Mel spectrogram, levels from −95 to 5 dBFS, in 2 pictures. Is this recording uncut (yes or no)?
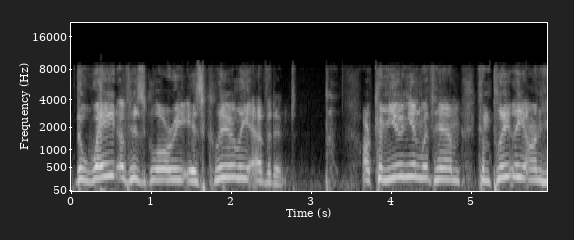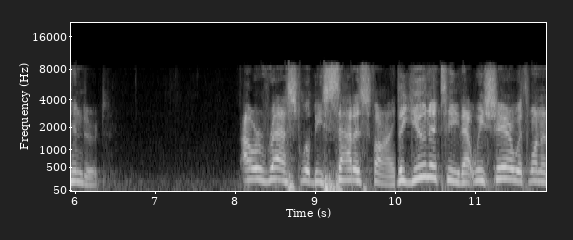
no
